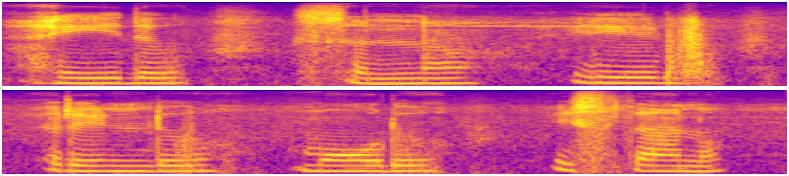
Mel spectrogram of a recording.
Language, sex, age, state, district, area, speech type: Telugu, female, 30-45, Telangana, Karimnagar, rural, read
